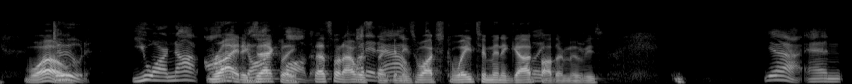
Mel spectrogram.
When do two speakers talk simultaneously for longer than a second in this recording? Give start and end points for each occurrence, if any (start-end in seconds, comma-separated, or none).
2.1-4.1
